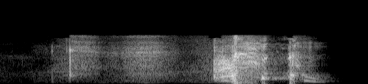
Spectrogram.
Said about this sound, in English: I'm so upset by that fact, I'm still coughing.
